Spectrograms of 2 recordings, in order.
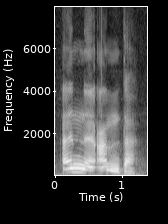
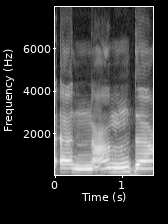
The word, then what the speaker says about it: أنعمت: Bagus, jangan sampai membaca sebagian saudara kita membaca an'amta. Nah, ini tidak benar. Kenapa? Huruf nun tidak boleh dibaca mantul. Siratal ladzina an'am. Nah, tidak benar. Yang benar siratal ladzina an'amta 'alaihim.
